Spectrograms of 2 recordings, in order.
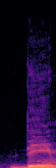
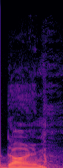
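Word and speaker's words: disme: And uh on the back of it, it says United States of America half deem or dism or dime if you want to call it the way it's pronounced.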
